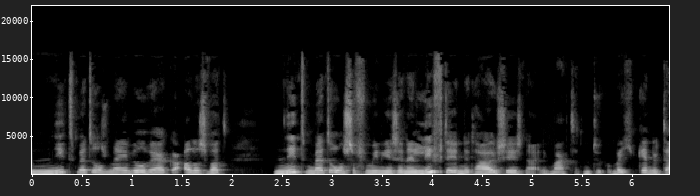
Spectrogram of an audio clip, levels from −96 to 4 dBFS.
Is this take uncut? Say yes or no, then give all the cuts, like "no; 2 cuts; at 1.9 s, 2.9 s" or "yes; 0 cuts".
yes; 0 cuts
